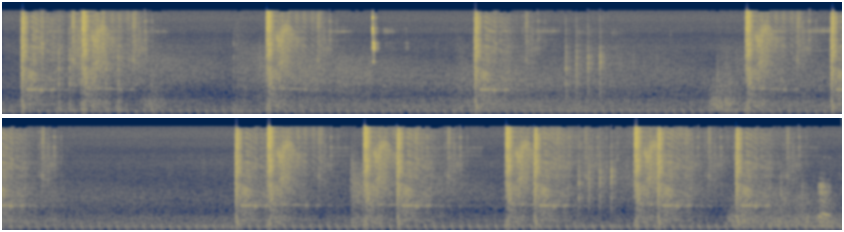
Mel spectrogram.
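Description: A game tool gun fires with sharp electric zaps, again and again.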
